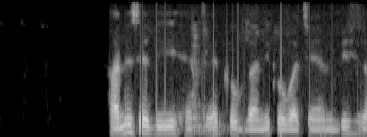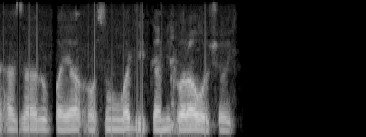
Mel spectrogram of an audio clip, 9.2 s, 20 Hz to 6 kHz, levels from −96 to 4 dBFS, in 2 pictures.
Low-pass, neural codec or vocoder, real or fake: 5.4 kHz; none; real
